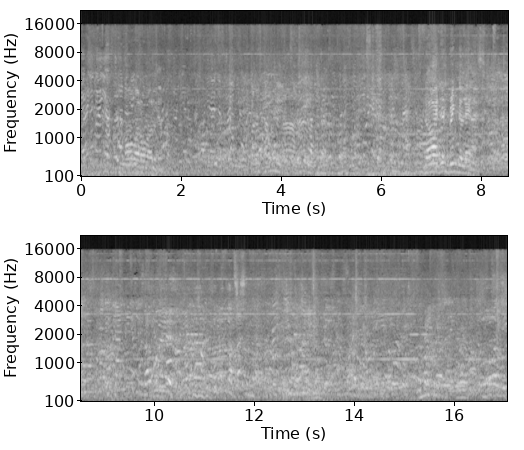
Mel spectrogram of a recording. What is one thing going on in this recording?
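A crowd of young people chatter all around, close by.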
